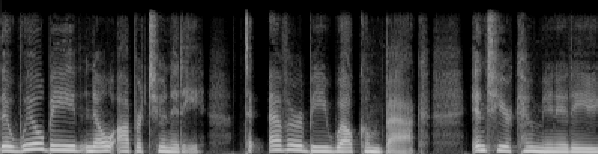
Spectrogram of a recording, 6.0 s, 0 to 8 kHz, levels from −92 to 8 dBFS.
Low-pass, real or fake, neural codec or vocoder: 7.2 kHz; fake; codec, 16 kHz, 0.5 kbps, X-Codec, WavLM features, trained on Multilingual LibriSpeech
